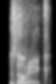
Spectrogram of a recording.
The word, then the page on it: zoic: British English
